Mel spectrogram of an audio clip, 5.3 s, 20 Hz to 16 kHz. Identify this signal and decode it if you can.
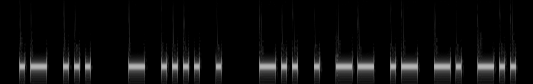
Morse code, heard as a keyed tone, about 22 wpm, 700 Hz. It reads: AS THE DEMAND
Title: Sentences from Top 1000 Words - Review Part 6 - 22wpm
